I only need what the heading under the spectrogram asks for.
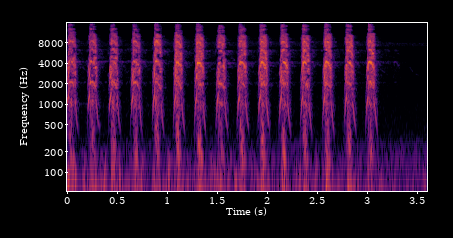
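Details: Harsh, hissing screech notes from a burrowing owl, fired in a fast, even series of about fourteen over three seconds, each note rasping and broadband, then silence with faint low background noise.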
